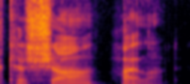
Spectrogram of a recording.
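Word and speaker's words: Kasia Hyland: okay that's difficult Kasia it's Kasia Highland and getting the getting the the syllable stress correct makes all the difference okay cuz shah aahana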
